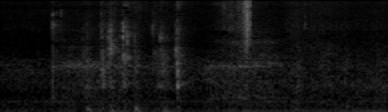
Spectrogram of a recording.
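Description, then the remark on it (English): A short burst of typing on a computer keyboard as someone looks up sports championship totals: several quick, light clacks of keys, fairly quiet, over a steady low background hum with no one speaking. “Let me double check here. I'm typing it in. Maybe you can hear me typing.”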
